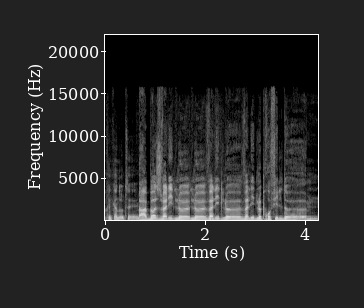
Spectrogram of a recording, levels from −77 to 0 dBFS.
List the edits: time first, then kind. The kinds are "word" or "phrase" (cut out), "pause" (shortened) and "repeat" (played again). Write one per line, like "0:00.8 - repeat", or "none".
0:01.7 - repeat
